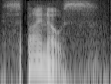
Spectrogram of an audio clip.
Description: Spi*nos"i*ty , n. The quality or state of being spiny or thorny; spininess.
